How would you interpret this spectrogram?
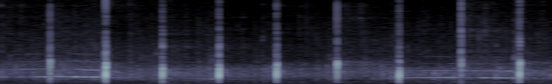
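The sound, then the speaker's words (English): An audience gives a hand clap of praise, about nine sharp, even claps at a steady, brisk beat, with a faint sustained tone humming underneath and no talking. “Give yourself a hand clap of praise, all right?”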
